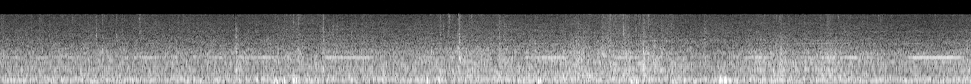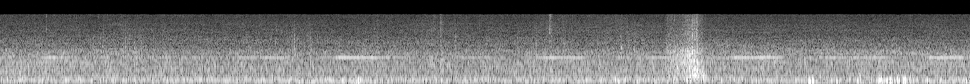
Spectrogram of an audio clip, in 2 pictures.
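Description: Small electric motors whir steadily.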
